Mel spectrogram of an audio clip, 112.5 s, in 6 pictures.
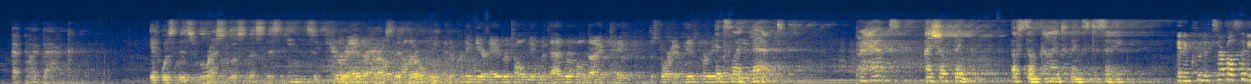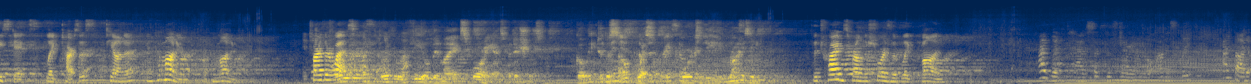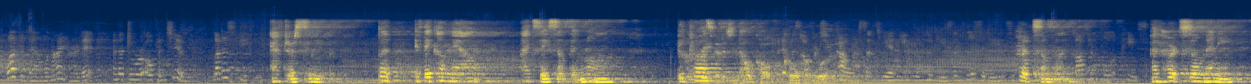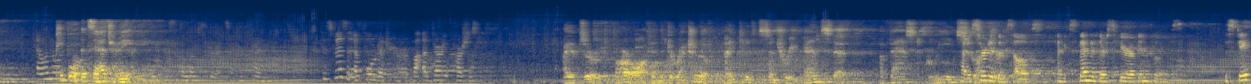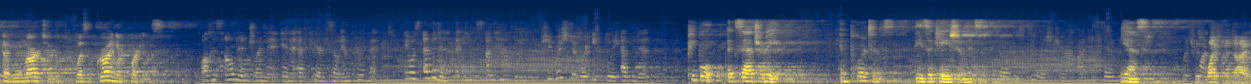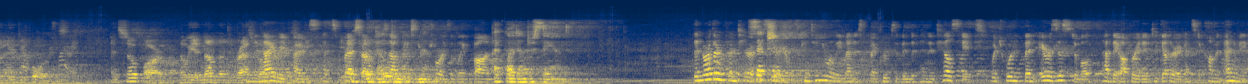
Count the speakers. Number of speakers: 5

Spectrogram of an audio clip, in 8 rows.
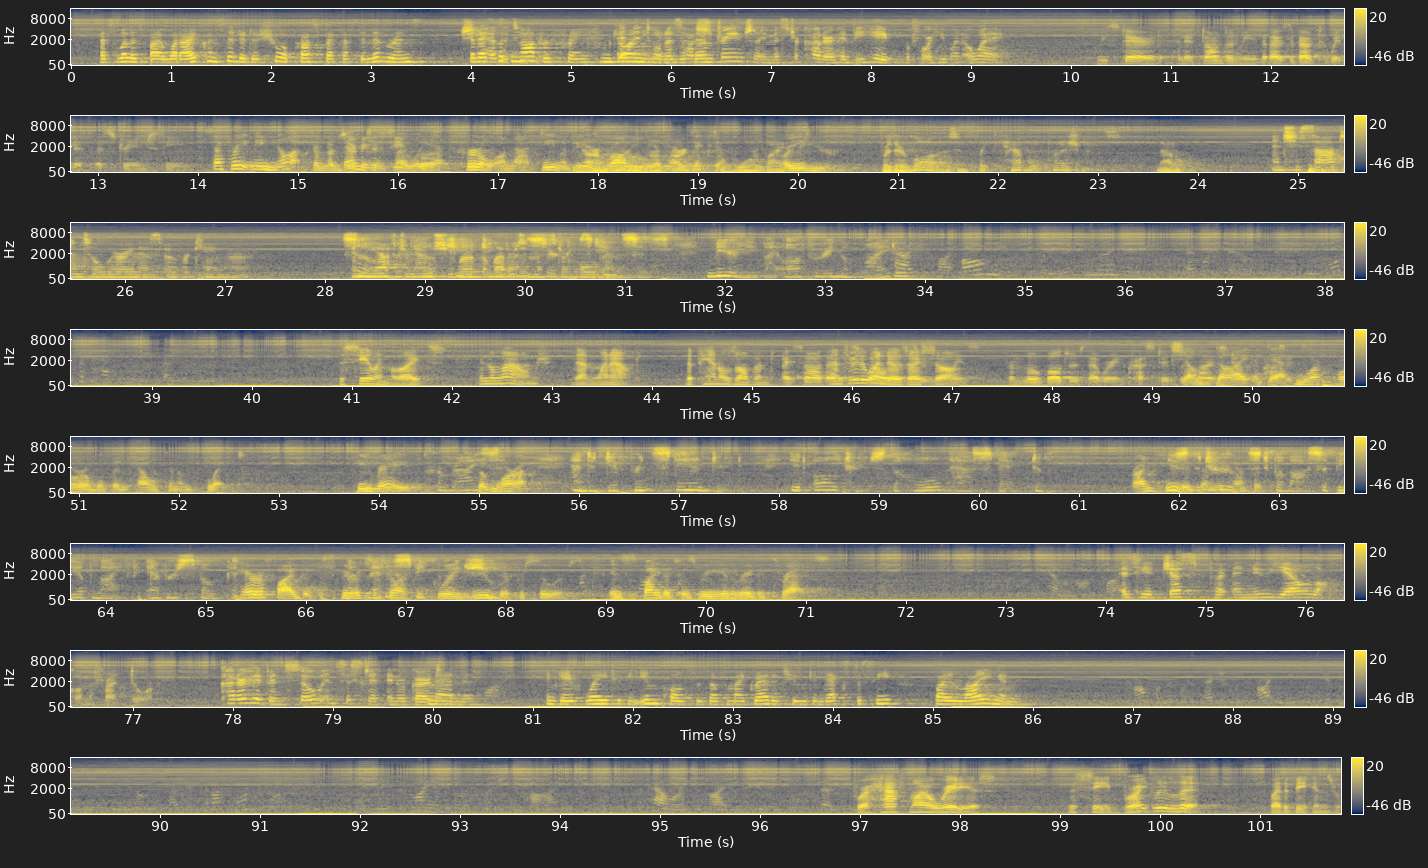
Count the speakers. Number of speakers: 9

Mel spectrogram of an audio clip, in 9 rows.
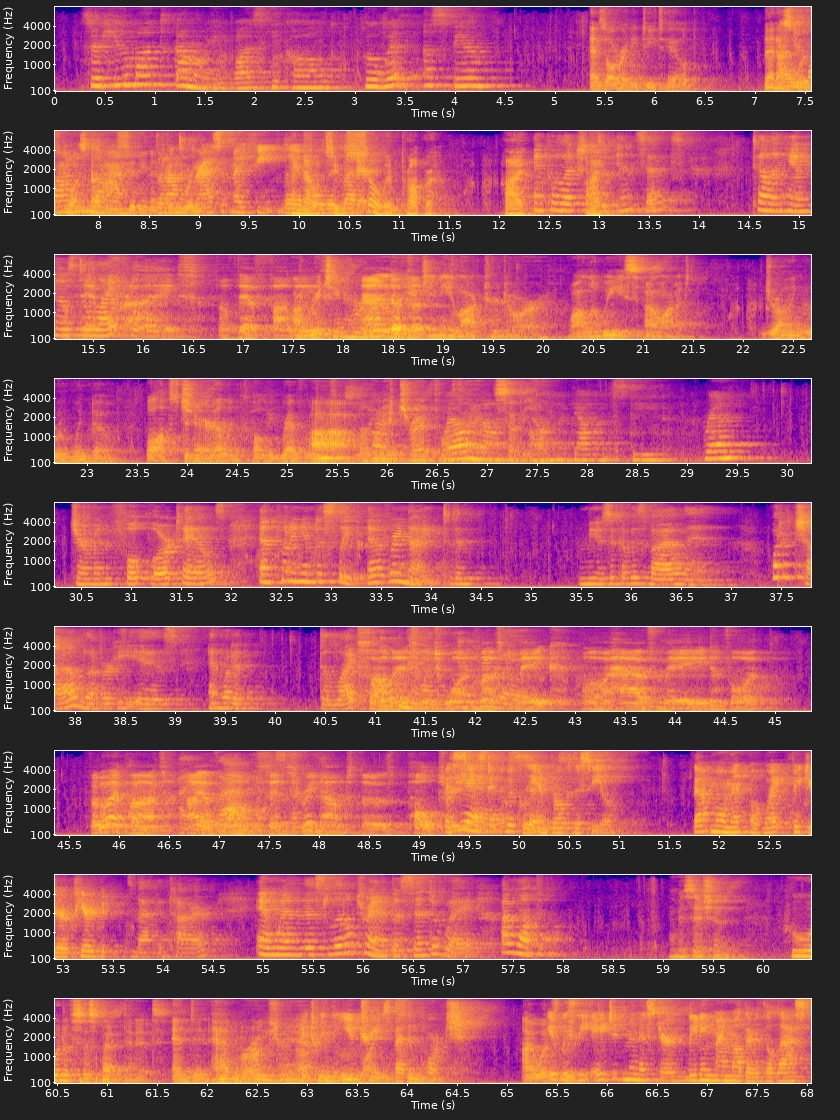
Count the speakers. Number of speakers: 7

